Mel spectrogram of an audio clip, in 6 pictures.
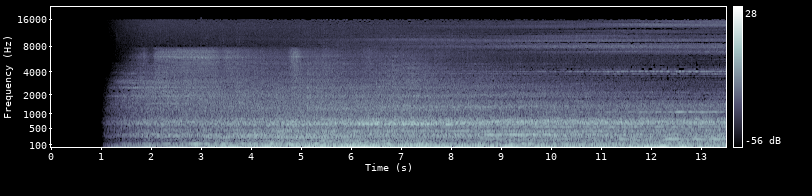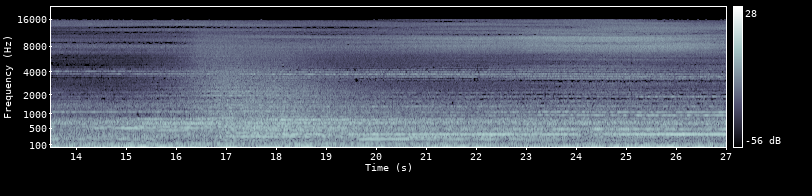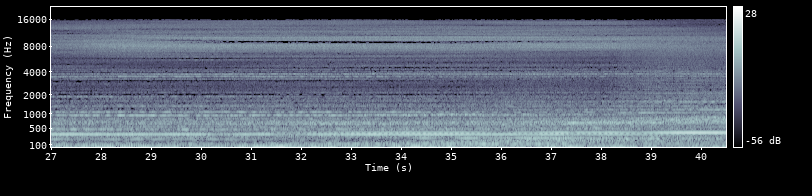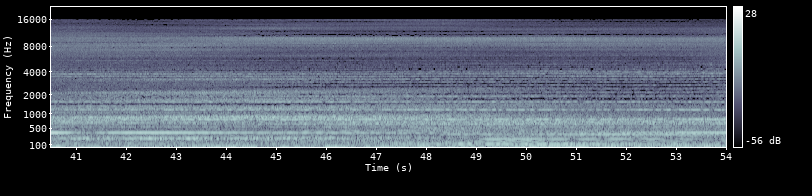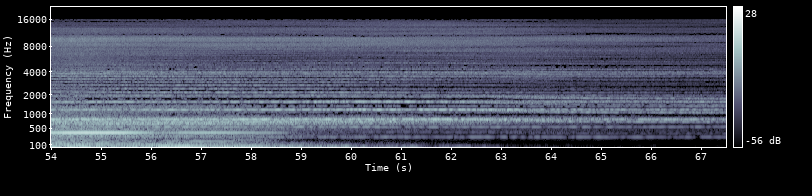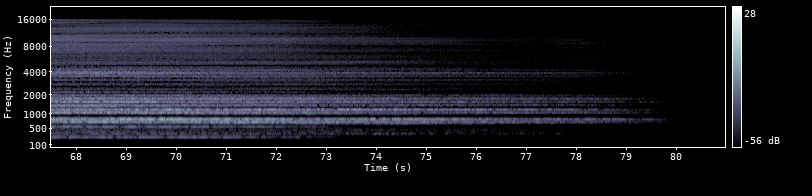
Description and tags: HORROR SOUNDSCAPE 1
Thriller ambience made using Cubase Pro.
ambience, creepy, film, fx, horror, scary, spooky, suspense, theatre, thrill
